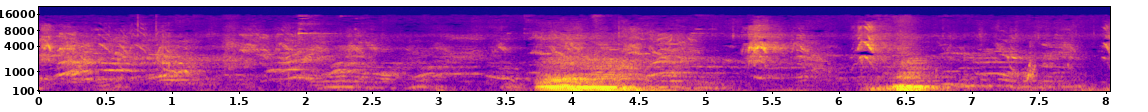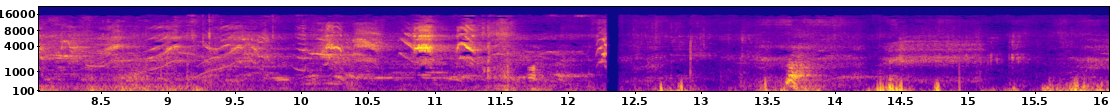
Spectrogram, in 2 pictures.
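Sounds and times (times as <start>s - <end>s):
small birds chirping: 0.0s - 12.9s.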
